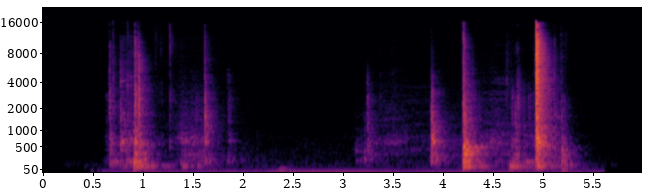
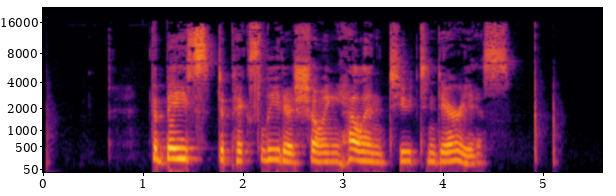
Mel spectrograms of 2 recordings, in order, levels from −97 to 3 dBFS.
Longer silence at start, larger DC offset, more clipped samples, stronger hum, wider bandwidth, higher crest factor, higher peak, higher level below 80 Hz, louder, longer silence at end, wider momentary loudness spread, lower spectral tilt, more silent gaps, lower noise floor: second, 0.75 s vs 1.1 s; neither; neither; neither; about the same, 16.5 kHz vs 16.5 kHz; first, 36 dB vs 18 dB; second, -4 dBFS vs 0 dBFS; second, -70 dBFS vs -60 dBFS; second, -29 LUFS vs -17 LUFS; second, 0.75 s vs 0.95 s; first, 29 LU vs 12 LU; second, -0.5 dB/octave vs -3 dB/octave; neither; first, -83 dBFS vs -72 dBFS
